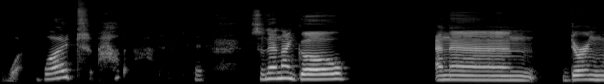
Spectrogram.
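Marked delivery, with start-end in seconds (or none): 0.1-2.0 fast, breathless whisper of disbelief. Retold or imitated. Retelling her shock at getting in, fast whisper. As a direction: hush it, stunned.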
